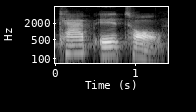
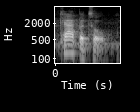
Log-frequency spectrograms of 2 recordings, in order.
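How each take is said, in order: First: Slow CAP-IH-TALL for "Capital"; syllable by syllable. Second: Said in the usual way. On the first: Shown as a demonstration. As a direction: stretch "Capital" into three full beats ending like tall. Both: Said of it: "so let's go".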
